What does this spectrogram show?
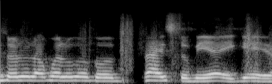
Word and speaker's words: Olukokun: You still pronounce that my name. Why? I'm not Yoruba. It's fine. My name is Olukokun.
